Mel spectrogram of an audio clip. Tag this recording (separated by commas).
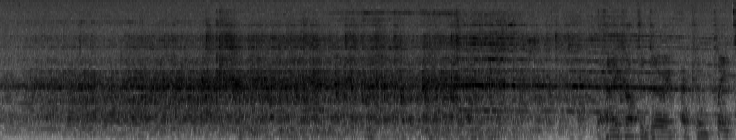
Aircraft, Helicopter, Vehicle, Speech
